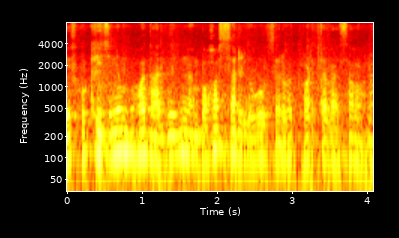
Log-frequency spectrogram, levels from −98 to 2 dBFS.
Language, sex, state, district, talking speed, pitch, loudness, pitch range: Hindi, male, Chhattisgarh, Jashpur, 250 wpm, 100 Hz, -18 LUFS, 95-115 Hz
